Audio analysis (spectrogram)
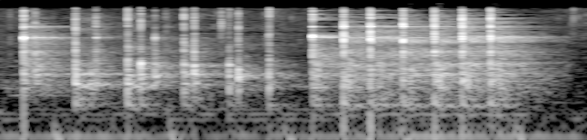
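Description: A spoon clinks repeatedly against a bowl while stirring hot sauce, chili flakes, dried garlic and apple cider vinegar together, with sharp, close, rhythmic taps and scrapes.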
